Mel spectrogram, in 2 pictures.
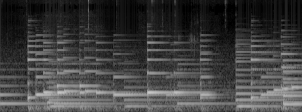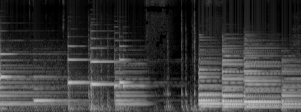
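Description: Background piano music: a gentle melody of single notes and chords, each note struck and left to fade. There is a brief break about nine seconds in before the playing picks up again.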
